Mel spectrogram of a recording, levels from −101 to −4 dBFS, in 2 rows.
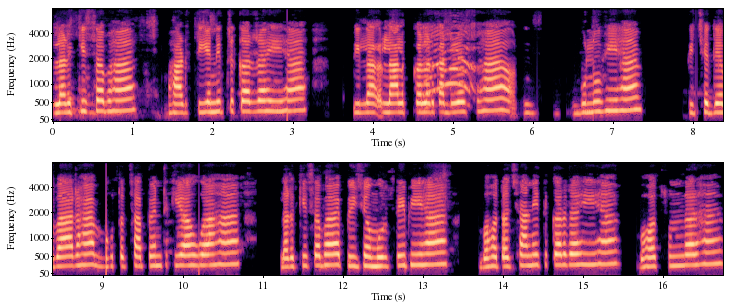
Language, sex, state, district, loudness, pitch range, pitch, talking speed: Hindi, female, Bihar, Sitamarhi, -16 LUFS, 245-285 Hz, 270 Hz, 150 wpm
